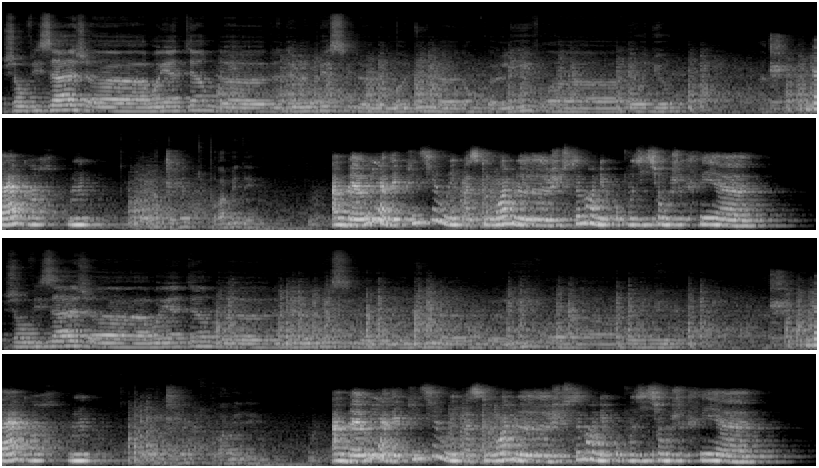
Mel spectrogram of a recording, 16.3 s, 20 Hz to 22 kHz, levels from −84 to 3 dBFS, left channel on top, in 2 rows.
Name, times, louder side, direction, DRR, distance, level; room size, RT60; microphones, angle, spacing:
voice 1, 0.0-6.7 7.2-7.8 9.3-10.7, left 2 dB, 70° left, 3 dB, 0.6 m, -32 dB
sound 1, 2.1-14.8, right 1 dB, 70° right, 0.7 m, -39 dB
voice 2, 7.7-9.0 11.4-15.7, left 1 dB, 20° left, 0 dB, 0.4 m, -22 dB
4.2 x 2.3 x 3.4 m, 0.91 s
head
